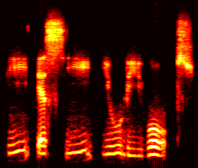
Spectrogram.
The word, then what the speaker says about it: pseudo: So pseudo government jobs means PSEUDO, pseudo, P is silent there.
